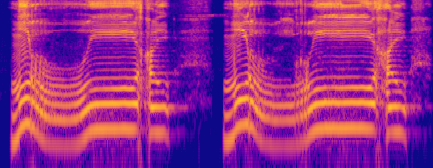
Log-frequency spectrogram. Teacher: را کے اوپر پیش ہے تو را کو آپ موٹا پڑھیں گے, پور پڑھیں گے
